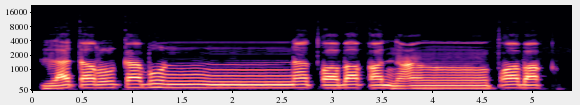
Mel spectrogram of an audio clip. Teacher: طبقا میں یہاں اظہار ہوگا، عن طبق میں اخفا ہوگا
